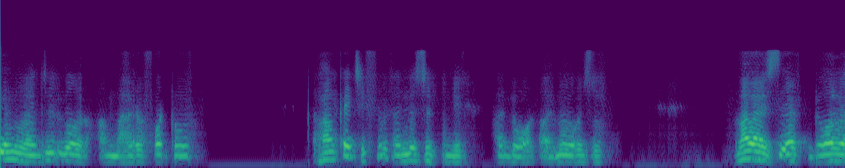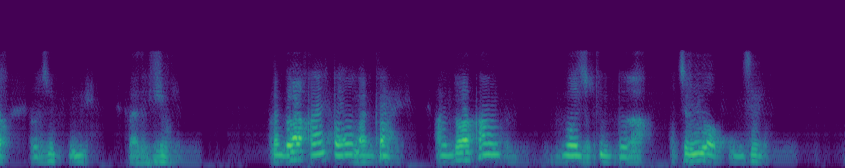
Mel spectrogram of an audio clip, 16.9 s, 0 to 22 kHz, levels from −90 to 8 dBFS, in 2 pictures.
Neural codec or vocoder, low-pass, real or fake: codec, 16 kHz, 0.5 kbps, FreqCodec, smaller model; 7.2 kHz; fake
